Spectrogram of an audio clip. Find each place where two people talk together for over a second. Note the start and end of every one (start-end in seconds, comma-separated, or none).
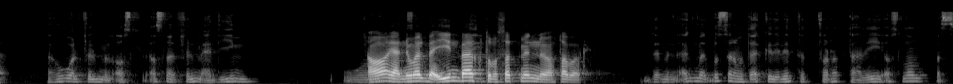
3.7-5.2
